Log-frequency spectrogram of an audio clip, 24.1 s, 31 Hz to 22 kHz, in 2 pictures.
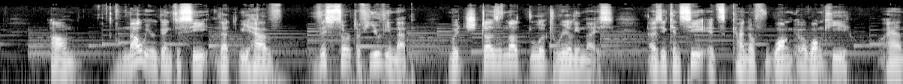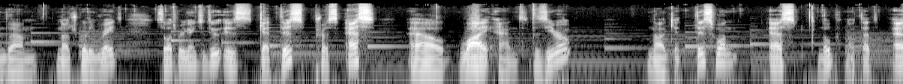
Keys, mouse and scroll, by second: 1.5 click, 12.9 alt+right click, 13.6-15.4 alt+right drag, 15.4 s, 20.9-21.8 alt+right drag, 22.1 s, 23.2 alt+right click, 23.8 s.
